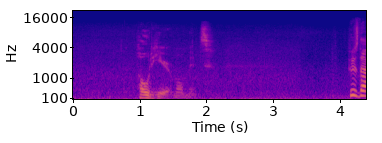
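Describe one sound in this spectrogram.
A young man speaks briefly and calmly into a close microphone.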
